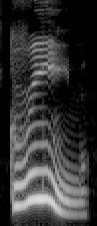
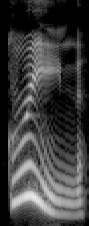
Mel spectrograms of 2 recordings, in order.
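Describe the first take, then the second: First: Green blended from its sounds; teacher blends the letters into Green; blended word. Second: Green said clearly for spelling; teacher models Green for spelling; model word. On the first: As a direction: join the sounds back into Green. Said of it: "Say it with me". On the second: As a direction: say Green slowly so kids hear each sound. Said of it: "Can you help me spell that word?". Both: Shown as a demonstration.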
